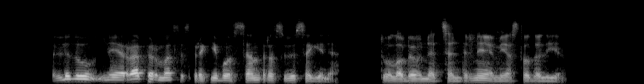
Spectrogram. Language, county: Lithuanian, Marijampolė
